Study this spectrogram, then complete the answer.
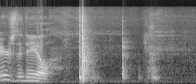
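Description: A metal part knocks lightly against a hard rubber surface.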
